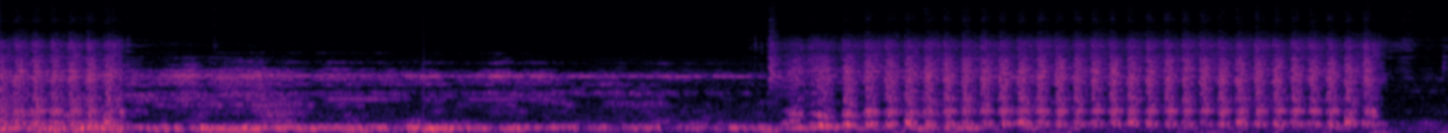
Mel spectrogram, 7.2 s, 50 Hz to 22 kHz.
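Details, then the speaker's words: 2010 BMW E60 3.5 diesel, 285 hp, hot, bypass wires removed: steady fast starter whirr of three to four beats a second with no firing; crank-no-start, fuel pump not running, ECU suspected overheated (maybe 100 degrees), errors 6292/6293. "It will never start because, as I said, this ECU maybe now have 100 degrees over there."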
